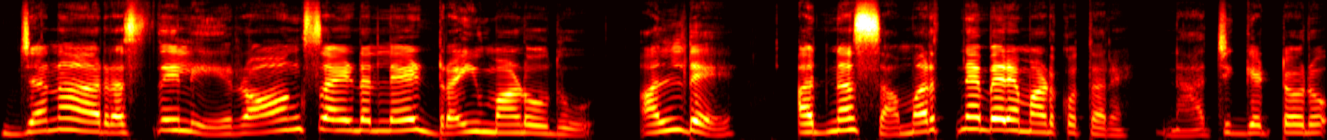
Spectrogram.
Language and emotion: Kannada, disgusted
